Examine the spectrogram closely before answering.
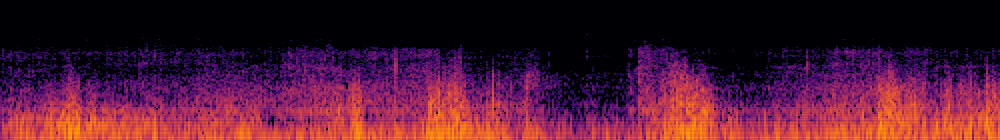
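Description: Wind buffeting the microphone over the rolling rumble of a Rocky Mountain Instinct full-suspension mountain bike descending a loose dirt and gravel trail, with irregular rattles and crunches as the tyres hit rocks and bumps.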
